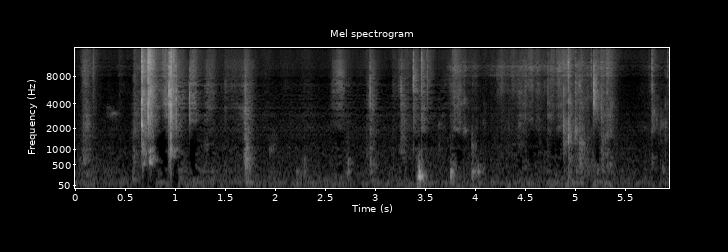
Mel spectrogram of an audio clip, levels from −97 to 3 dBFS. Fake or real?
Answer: fake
